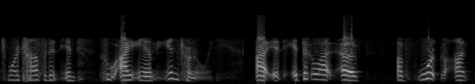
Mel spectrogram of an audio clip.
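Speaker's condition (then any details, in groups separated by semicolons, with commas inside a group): Cerebral palsy; 18 years of speech therapy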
